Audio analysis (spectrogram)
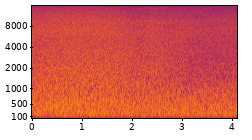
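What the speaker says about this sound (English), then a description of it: "This beach stretches as far as you can see" Ocean surf rolls onto a long beach at Crowdy Bay National Park, a steady wash of breaking waves filling the whole clip as broad, even noise with no voices over it.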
